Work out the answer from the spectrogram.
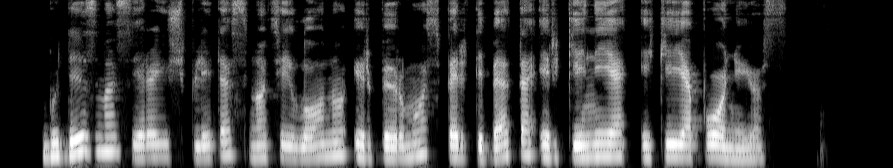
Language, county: Lithuanian, Tauragė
